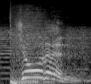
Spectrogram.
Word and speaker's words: Jorphdan: Jordan, the PH is silent.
